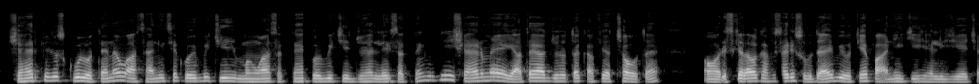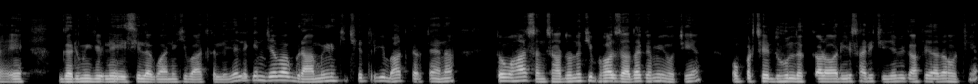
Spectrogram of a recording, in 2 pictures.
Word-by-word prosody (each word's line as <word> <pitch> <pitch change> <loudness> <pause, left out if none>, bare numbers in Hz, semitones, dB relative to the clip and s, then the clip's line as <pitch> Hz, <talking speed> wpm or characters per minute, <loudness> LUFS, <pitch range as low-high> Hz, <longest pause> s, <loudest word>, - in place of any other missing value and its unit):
शहर 150 +3 +2
के 180 - -1
जो 180 - +3
स्कूल 165 -2 +2
होते 140 -1 +2
हैं - - +1
ना 175 - +2
वो 185 - +1
आसानी 140 +1 0
से 160 +2 -4
कोई 150 -2 +2
भी 165 +3 -3
चीज़ 150 -1 +1
मँगवा 135 0 +2
सकते 135 0 -6
हैं, 140 0 -1
कोई 140 -1 +1
भी 145 +1 0
चीज़ 140 -1 -3
जो 135 +1 -4
है 140 - 0
ले 135 +1 +2
सकते 130 +2 -5
हैं 180 - -5
क्योंकि 210 +3 -2
शहर 150 +3 +2
में 180 +1 +2
यातायात 150 +5 +4
जो 145 - -2
होता 145 -1 0
है - - -2
काफ़ी 135 +2 -1
अच्छा 140 +2 0
होता 130 -3 +1
है। - - -5 0.4
और 125 -1 +3
इसके 130 +4 +1
अलावा 145 +1 +6
काफ़ी 145 -1 -4
सारी 155 +2 +1
सुविधाएँ 130 -3 +1
भी 155 0 +1
होती 135 +2 0
हैं 155 - +1
पानी 135 +4 +1
की 135 0 -5
कह 130 - -3
लीजिए, 120 0 -2
चाहे 125 +1 -3 0.4
गर्मी 130 +2 +3
के 135 - +3
लिए 130 - +4
एसी 120 +3 -1
लगवाने 125 -1 +1
की 130 +1 -8
बात 120 -1 -2
कर 120 - -6
लीजिए, 120 +8 -2
लेकिन 190 +1 -2
जब 185 +1 +2
आप 185 -1 +4
ग्रामीण 140 +6 +1
क्षेत्र 155 -2 -8
की 165 - 0
बात 150 +1 -2
करते 130 +2 -4
हैं 135 - 0
ना, 145 +2 -1 0.4
तो 165 - +4
वहाँ 165 +3 +3
संसाधनों 135 -1 -1
की 170 +3 -2
बहुत 150 -1 +3
ज़्यादा 135 +1 +3
कमी 150 +1 -2
होती 125 0 -5
है, 155 - -5 0.3
ऊपर 135 +2 -2
से 145 - +4
धूल-धक्कड़ 135 0 +1
और 135 0 +4
ये 140 - 0
सारी 140 0 -3
चीज़ें 135 0 -4
भी 145 - -3
काफ़ी 135 +1 -2
ज़्यादा 135 0 +2
होती 130 -1 -4
हैं। - - -9
140 Hz, 275 wpm, -22 LUFS, 130-150 Hz, 0.4 s, अलावा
